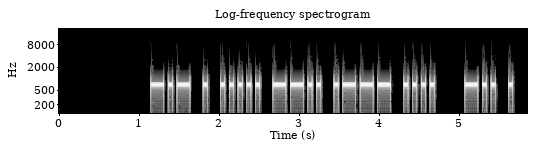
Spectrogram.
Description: Morse code, heard as a keyed tone, about 21 wpm, 700 Hz. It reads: KE5ZJH DE
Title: USA Callsign DE Callsign - 6 Characters - 22wpm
